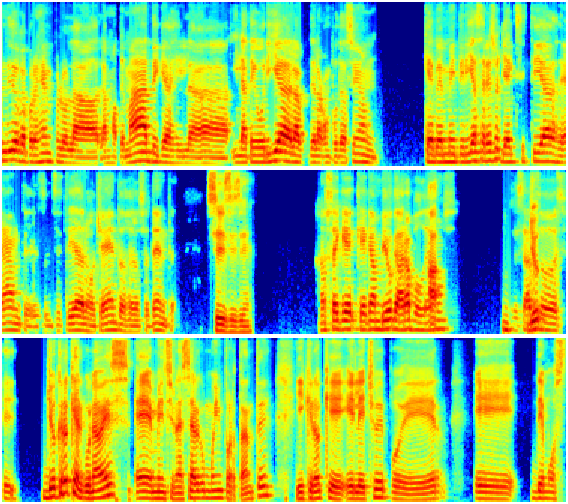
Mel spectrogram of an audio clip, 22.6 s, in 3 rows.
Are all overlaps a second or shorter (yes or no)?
yes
